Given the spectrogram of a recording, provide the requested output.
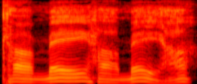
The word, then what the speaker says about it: Kamehameha: When Kamehahha, pronounced Kamehameha the Great, who was a sort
